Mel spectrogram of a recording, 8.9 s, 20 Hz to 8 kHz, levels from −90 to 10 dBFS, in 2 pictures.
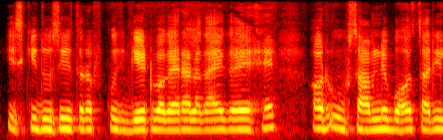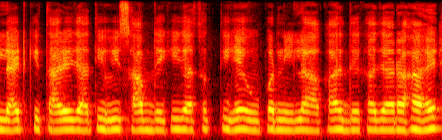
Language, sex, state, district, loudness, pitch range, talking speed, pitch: Hindi, male, Bihar, Begusarai, -19 LUFS, 170-180 Hz, 210 wpm, 175 Hz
